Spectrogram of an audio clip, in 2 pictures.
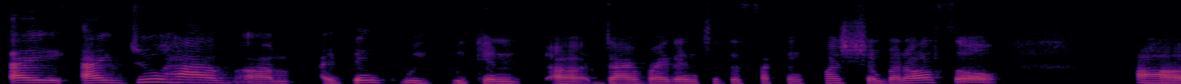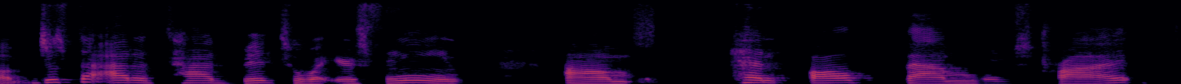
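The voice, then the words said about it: Speaks with a noticeable accent. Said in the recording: “Sorry, my accent comes out sometimes”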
